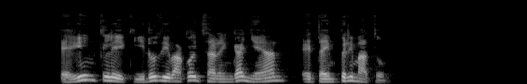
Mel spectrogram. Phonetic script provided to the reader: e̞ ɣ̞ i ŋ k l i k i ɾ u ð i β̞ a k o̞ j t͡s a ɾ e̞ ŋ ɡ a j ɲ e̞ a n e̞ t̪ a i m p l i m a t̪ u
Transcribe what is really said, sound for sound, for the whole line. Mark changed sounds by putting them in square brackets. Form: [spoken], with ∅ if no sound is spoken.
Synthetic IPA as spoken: e̞ ɣ̞ i ŋ k l i k i ɾ u ð i β̞ a k o̞ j t͡s a ɾ e̞ ŋ ɡ a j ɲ e̞ a n e̞ t̪ a i m p [ɾ] i m a t̪ u

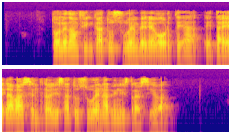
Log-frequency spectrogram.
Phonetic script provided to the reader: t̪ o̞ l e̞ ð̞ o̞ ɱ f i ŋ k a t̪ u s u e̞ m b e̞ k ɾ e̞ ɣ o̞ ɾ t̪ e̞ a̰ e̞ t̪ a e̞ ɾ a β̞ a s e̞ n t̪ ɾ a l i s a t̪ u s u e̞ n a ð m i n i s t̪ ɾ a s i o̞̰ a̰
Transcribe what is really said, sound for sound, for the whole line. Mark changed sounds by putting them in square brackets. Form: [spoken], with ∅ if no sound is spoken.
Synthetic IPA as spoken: t̪ o̞ l e̞ ð̞ o̞ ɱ f i ŋ k a t̪ u s u e̞ m b e̞ [∅] ɾ e̞ ɣ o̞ ɾ t̪ e̞ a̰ e̞ t̪ a e̞ ɾ a β̞ a s e̞ n t̪ ɾ a l i s a t̪ u s u e̞ n a ð m i n i s t̪ ɾ a s i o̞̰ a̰

